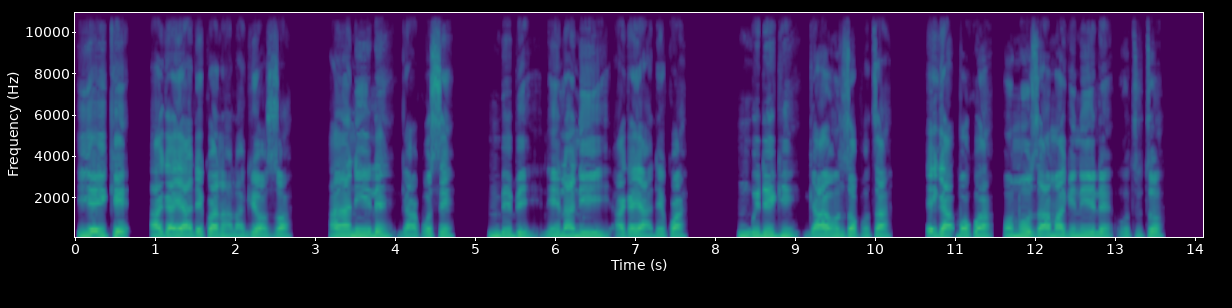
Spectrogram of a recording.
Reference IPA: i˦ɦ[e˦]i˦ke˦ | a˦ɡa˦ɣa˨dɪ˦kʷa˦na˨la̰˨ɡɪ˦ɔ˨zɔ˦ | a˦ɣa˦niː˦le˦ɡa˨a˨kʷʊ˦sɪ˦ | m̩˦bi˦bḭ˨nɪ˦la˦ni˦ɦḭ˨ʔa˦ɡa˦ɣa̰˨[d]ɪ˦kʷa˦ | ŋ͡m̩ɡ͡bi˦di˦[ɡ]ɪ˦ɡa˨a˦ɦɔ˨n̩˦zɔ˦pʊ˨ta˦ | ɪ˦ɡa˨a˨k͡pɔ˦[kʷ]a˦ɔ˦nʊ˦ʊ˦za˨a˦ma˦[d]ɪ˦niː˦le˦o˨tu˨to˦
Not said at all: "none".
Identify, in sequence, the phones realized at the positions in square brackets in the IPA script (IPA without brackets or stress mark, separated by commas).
e˦, d, ɡ, kʷ, ɡ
